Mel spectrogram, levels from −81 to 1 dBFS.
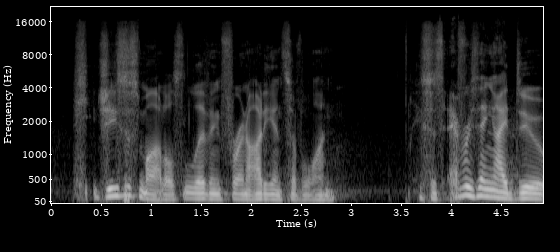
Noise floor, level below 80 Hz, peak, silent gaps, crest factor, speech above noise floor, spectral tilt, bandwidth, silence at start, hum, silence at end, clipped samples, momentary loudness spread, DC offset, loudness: -61 dBFS; -48 dBFS; -6 dBFS; none; 18 dB; 36 dB; -6.5 dB/octave; 17 kHz; 0.25 s; none; 0 s; under 0.1%; 14 LU; under 0.1%; -26 LUFS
